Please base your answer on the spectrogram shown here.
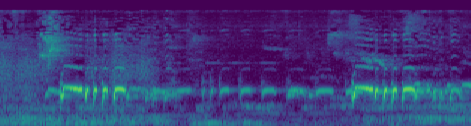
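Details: Local Indonesian zebra dove (perkutut) singing vigorously, a master recording for training. It gives rapid bursts of short cooing notes with a mid pitch. The bursts come in clusters at the start and near the end, with fainter doves behind.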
